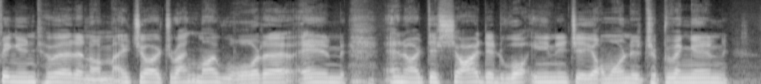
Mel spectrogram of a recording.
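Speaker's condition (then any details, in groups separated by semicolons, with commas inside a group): Cerebral palsy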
